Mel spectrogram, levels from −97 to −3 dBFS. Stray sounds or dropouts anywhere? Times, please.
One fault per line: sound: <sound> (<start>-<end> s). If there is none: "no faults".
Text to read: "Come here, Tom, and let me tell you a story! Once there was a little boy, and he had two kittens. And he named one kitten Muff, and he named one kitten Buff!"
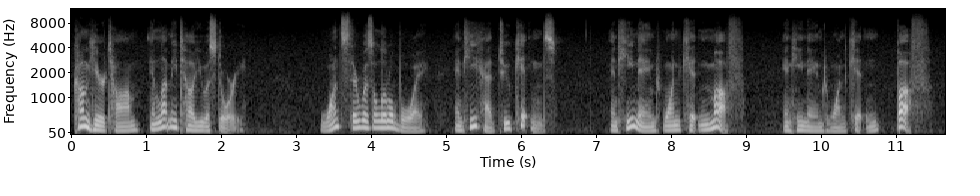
no faults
